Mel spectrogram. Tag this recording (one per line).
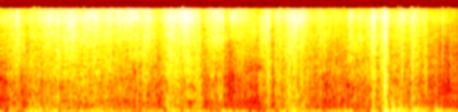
flush
toilet
wc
